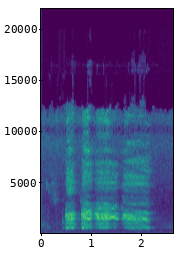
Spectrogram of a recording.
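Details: Red junglefowl in Laos giving a loud crow of about two seconds, broken into four harsh, ringing segments: two short opening bursts, then a longer drawn-out phrase and a fading final note, over quiet background.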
